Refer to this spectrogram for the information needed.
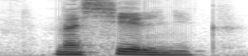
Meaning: resident, inhabitant
- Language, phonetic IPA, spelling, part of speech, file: Belarusian, [naˈsʲelʲnʲik], насельнік, noun, Be-насельнік.ogg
